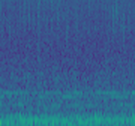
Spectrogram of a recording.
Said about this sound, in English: The weather is hail.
